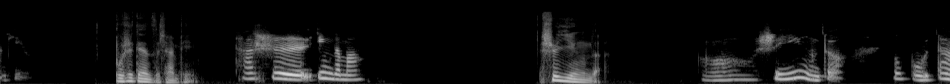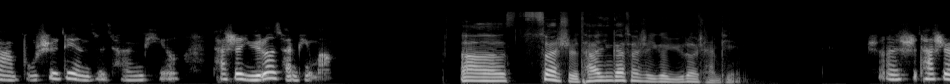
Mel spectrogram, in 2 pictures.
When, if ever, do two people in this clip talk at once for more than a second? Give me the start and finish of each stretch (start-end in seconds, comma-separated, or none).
none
